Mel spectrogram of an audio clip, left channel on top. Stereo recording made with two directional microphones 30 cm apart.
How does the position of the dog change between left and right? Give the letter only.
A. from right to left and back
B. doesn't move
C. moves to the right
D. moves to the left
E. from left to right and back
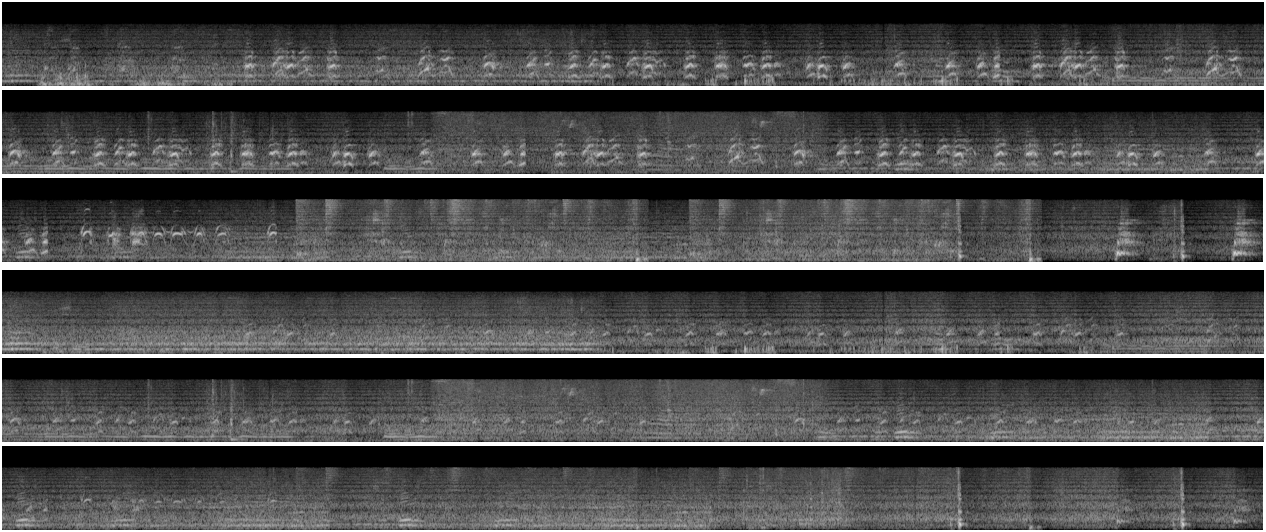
B.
